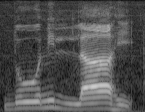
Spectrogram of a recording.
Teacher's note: لفظ اللہ کا لام جو ہے وہ باریک پڑھیں گے، کیونکہ اس کے پہلے والے حرف کے نیچے زیر ہے، زیر کی وجہ سے ہم لفظ اللہ کا لام باریک پڑھیں گے۔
